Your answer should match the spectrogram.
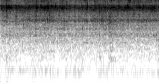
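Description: Chopped small tomatoes hit a pan of golden fried onions, giving a steady, loud, close sizzle and frying hiss that runs unbroken throughout with no voices.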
